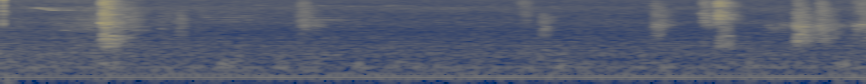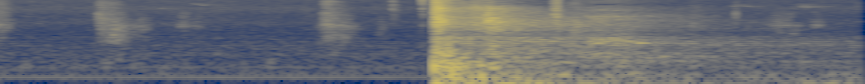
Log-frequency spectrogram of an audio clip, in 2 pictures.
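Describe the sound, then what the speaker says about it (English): A single loud rifle shot fired at an elk in the hunting game theHunter Classic rings out sharply near the end, its blast decaying slowly after faint scattered clicks and ambient game sounds. "We might go ahead and just take him with the rifle."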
